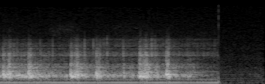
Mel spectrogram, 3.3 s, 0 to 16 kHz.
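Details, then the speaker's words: Regular heart sounds near 70 per minute with an early systolic aortic ejection click at the first sound, heard at the aortic focus, Erb's accessory area and apex, typical of non-calcified valvular aortic stenosis. "el clic aórtico se oculta al nivel del foco aórtico en el accesorio de her y en la punta se encuentra sobre todo en la estenosis aórtica valvular no calcificada y su presencia apoya el diagnóstico de estenosis valvular"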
